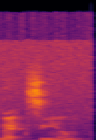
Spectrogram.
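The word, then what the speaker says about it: NXIVM: of called nexium but it's spelled NX IVM but it's pronounced nexium they're apparently both members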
